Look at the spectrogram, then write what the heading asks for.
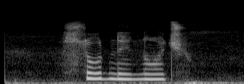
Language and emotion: Russian, sad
